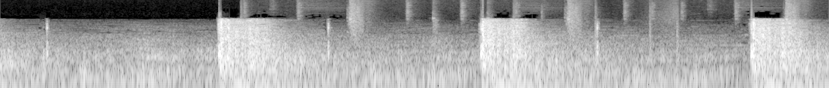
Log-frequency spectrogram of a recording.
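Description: Glock pistol firing slow single shots, three in all, about a second and three-quarters apart, each with a long fading tail, over electronic background music.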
